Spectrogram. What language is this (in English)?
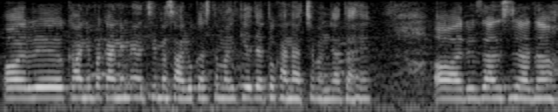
Urdu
